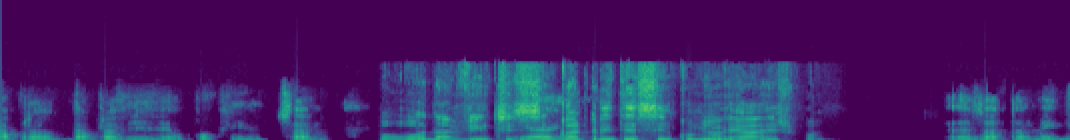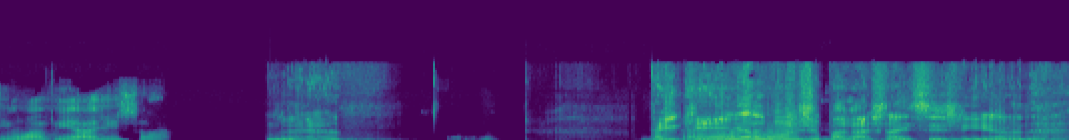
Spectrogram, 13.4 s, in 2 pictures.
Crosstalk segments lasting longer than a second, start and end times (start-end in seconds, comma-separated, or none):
10.7-12.1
